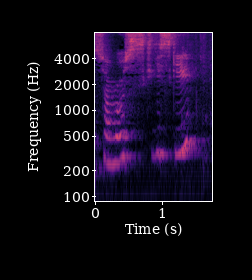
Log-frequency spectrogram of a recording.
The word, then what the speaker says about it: Swarovski: How do you pronounce it? Swarovski.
